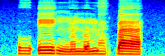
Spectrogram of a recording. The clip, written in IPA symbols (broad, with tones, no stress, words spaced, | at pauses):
o̤˥ʔeː˥ŋ͡mə̃˩˥ mə˩˥ma̤˥ k͡pa˥˧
